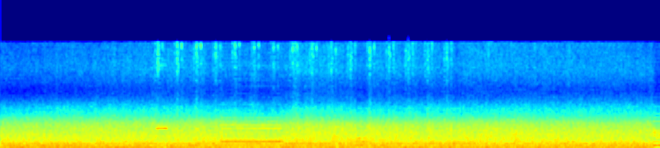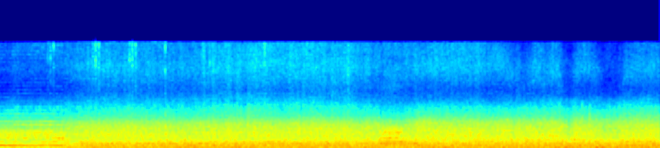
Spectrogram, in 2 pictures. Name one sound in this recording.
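Car tyres hiss along a wet road.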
